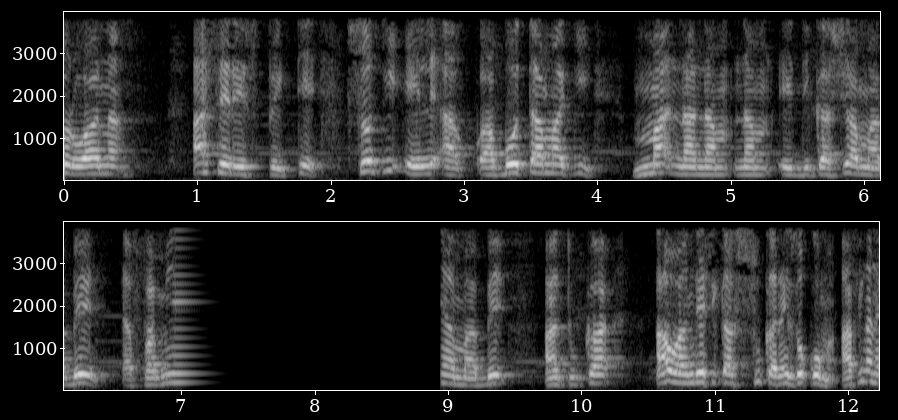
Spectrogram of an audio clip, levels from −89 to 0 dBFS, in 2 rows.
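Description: From 6.96 to 8.97 s the sound stalls into about 2 s of fading fill and near silence, then resumes intact; this call audio freeze likely came from delayed packets draining the jitter buffer. From 9.36 s to the end it plays hurried at unchanged pitch, about 131% speed, as the jitter buffer speed-up trims roughly a second of the backlog over the 4 kHz G.711 band.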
